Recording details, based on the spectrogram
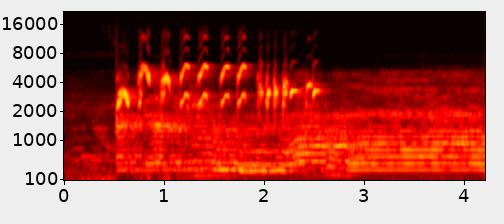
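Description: Greater green leafbird giving a quick run of about a dozen bright, high chirped notes over two seconds, against a steady droning hum.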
